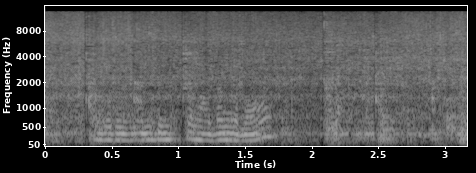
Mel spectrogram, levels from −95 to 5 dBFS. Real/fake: fake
